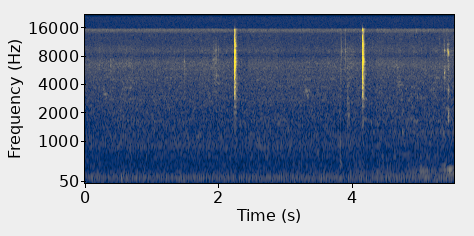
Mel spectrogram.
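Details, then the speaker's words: 2009 Hemi 5.7L truck, injectors reinstalled after sitting five years, active test with scan tool: two crisp clicks about two seconds apart as injectors one and three toggle; all eight injectors working normally. "So, we'll try fuel injector one. Press no toggle. There she's clicking. You hear it clicking. We'll do three toggle. That one sounds more healthier."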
